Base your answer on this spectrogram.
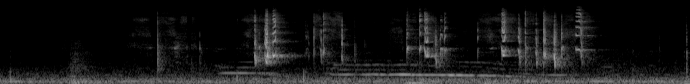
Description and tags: Marker on a white board
squeaking, marker, white-board, office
